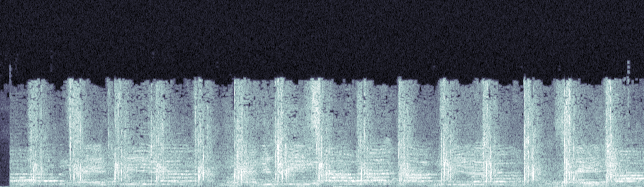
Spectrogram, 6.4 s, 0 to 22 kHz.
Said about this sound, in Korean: 지난 5일 독일 살페이트 주민들이 기차역에 내리는 난민들에게 환영 노래를 불러주는 것을 들어보시죠.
